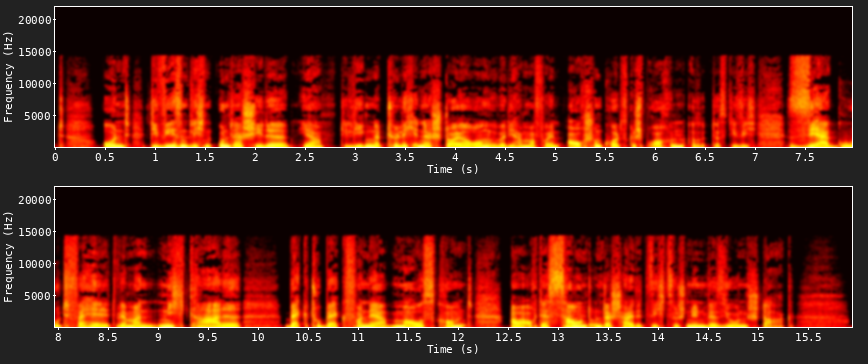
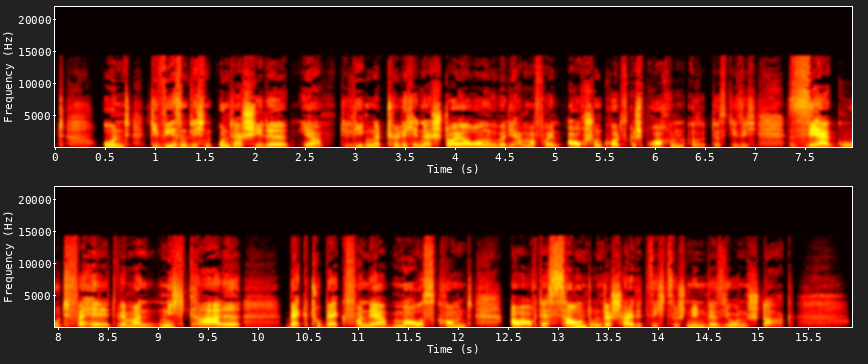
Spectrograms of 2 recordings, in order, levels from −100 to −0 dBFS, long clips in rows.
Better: first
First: none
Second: thin; very; fading below 350 Hz

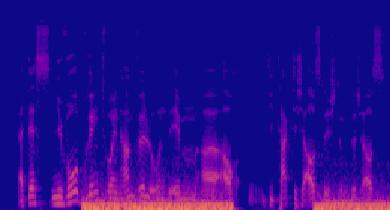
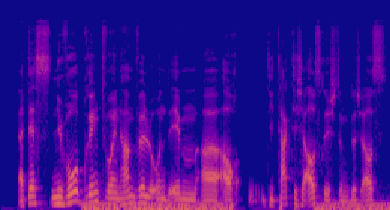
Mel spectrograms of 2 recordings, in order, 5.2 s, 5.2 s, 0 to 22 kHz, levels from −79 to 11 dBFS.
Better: second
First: low rumble; loud; from 1 to 3 s and from 4 s on; 3 dB below the speech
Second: low rumble; faint; from 1 to 3 s and from 4 s on; 25 dB below the speech

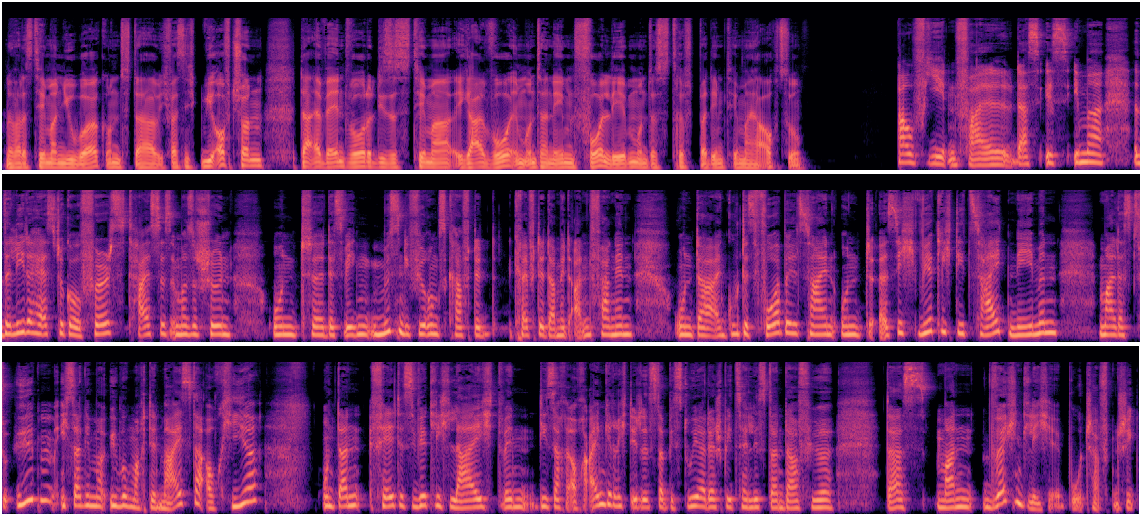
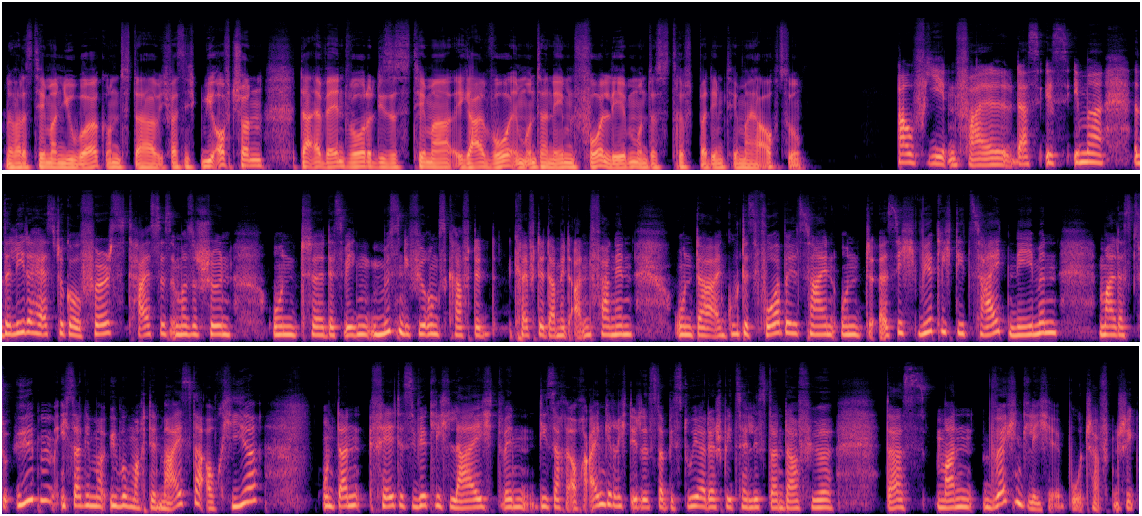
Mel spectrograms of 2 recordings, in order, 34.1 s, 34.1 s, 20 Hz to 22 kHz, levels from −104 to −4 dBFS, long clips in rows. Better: first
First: none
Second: muffled; slightly; fading above 2.5 kHz

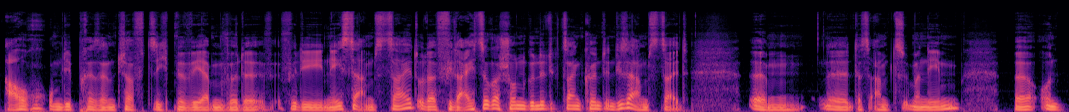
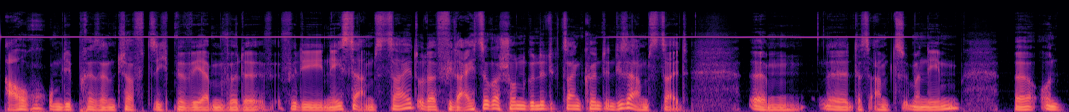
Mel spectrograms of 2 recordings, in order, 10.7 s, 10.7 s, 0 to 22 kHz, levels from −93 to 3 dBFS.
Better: first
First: none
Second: high-pitched whine; loud; until 3.5 s and from 6 to 9 s; 5.5 kHz, 8 dB below the speech

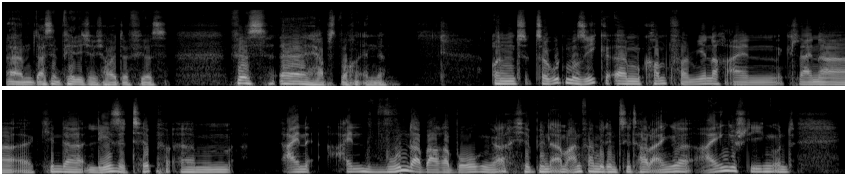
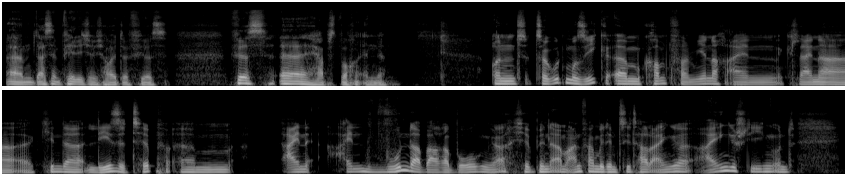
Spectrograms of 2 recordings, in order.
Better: second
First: distortion; slight; 5% of the sound clipped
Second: none

